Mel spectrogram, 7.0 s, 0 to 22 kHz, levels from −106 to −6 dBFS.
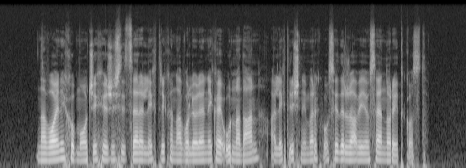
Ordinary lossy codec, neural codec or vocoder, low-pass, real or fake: none; none; 19.8 kHz; real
